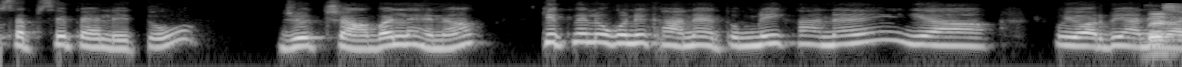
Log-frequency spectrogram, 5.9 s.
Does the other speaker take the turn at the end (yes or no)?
yes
